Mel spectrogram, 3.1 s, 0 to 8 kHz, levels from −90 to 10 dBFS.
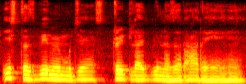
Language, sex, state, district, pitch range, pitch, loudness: Hindi, male, Arunachal Pradesh, Lower Dibang Valley, 95-115 Hz, 105 Hz, -14 LUFS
